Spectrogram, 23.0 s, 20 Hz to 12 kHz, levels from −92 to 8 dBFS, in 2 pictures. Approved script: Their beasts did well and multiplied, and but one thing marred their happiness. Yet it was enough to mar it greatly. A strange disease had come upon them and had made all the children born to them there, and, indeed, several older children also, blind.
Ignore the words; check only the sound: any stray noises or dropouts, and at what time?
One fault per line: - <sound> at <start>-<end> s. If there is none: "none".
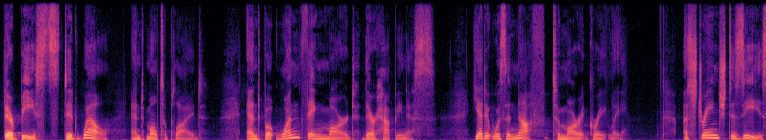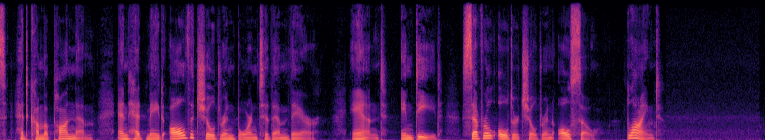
none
